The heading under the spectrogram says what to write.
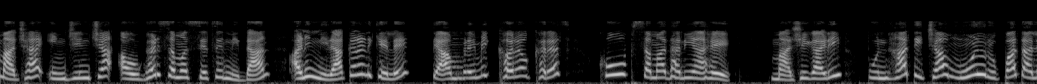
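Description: The speech is likely carried through low-delay AAC compression, AAC-ELD at a rate that sounds like about 32 kbps. Its short frames resolve pitch harmonics poorly, so the voice is plainly rough and grainy throughout, with noise filling between harmonics and a thin, synthetic-sounding top band.

AAC frame loss with concealment occurs from 1.43 to 1.47 s, just before "समस्येचे निदान आणि निराकरण". A gap of about 30 ms, which fits one missing frame, is patched from the previous spectrum and heard as a brief smeared, noisy blip. From 4.55 to 4.69 s, between "निदान आणि निराकरण केले" and "मी खरोखरच खूप समाधानी", a longer gap of about 90 ms, consistent with three consecutive lost frames, is filled in from the last good spectrum. It produces a longer phasey, smeared patch in the speech.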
